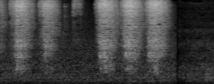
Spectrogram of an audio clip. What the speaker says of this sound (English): And then I like to spray my brush.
